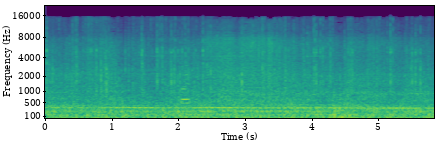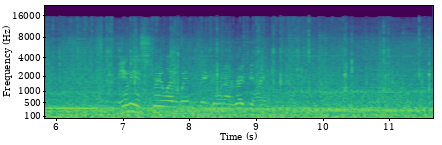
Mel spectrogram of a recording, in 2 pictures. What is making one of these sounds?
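Heavy rain pounds on a car windshield.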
